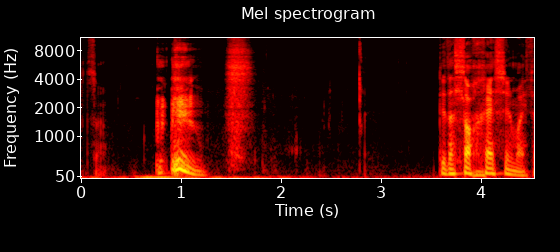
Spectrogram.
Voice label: "lloches", Welsh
